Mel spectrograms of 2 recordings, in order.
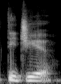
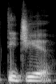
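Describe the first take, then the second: First: The two words are run together. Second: The same.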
